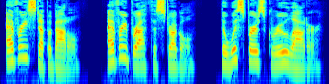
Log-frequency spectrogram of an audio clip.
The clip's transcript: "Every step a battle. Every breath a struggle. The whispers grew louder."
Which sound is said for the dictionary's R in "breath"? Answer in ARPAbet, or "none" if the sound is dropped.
R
